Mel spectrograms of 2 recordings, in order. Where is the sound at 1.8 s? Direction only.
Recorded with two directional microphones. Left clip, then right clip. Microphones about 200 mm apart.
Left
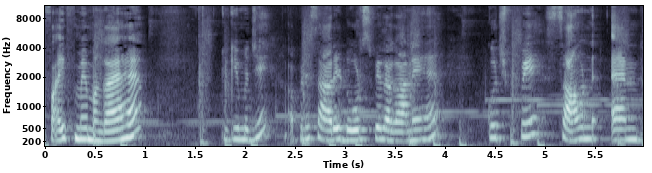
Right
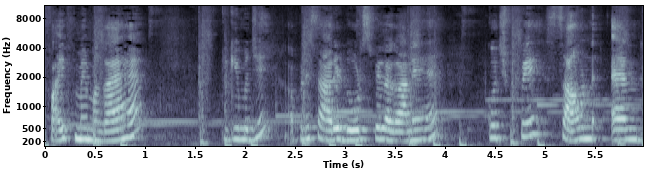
35° left (ahead or behind).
